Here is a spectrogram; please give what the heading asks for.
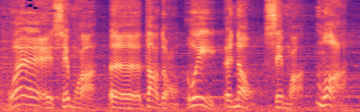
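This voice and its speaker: A man's voice: on the high side, very animated, slow, big-room sound, over music, exaggerated voice. A man voicing a weary, stiff middle-aged school principal, hesitant and resigned, in a cartoon game dub. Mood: sheepish, resigned. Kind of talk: dubbed cartoon game dialogue.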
